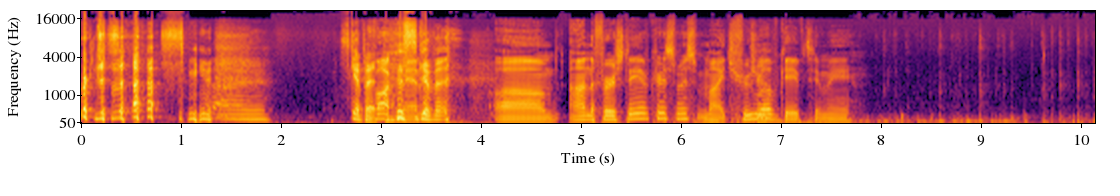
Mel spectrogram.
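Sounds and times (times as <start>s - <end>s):
speech: 0.0s - 2.0s, 2.6s - 7.8s
rapid typing on a computer keyboard: 7.9s - 10.1s.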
